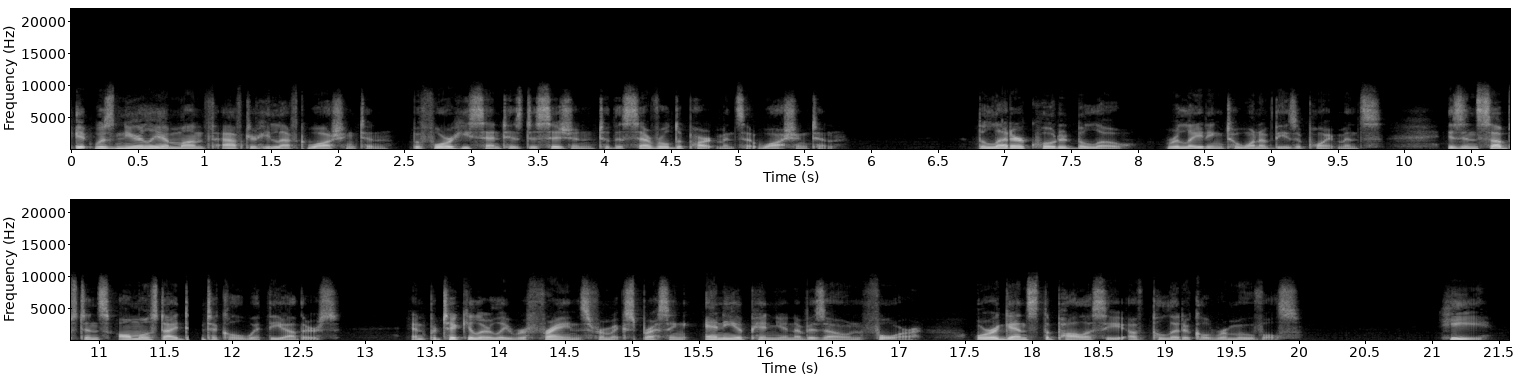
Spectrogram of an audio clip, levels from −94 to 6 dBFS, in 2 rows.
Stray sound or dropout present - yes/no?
yes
